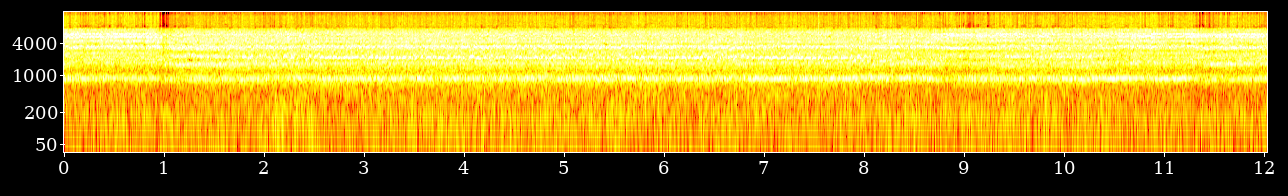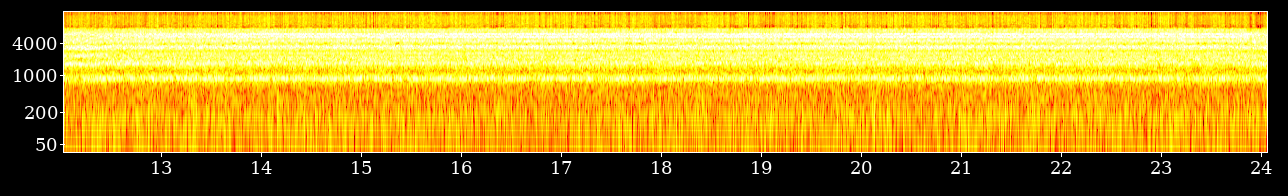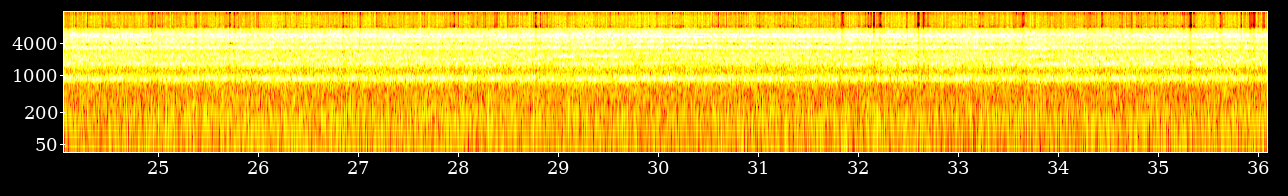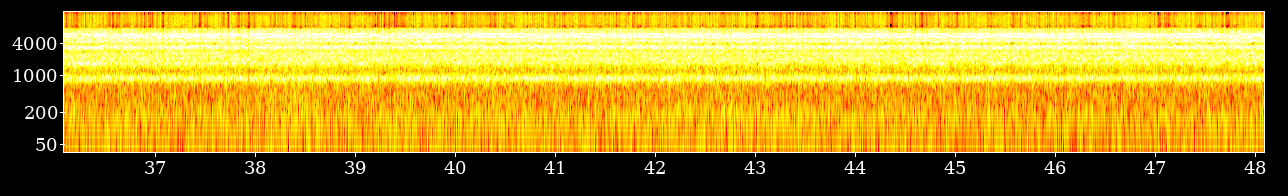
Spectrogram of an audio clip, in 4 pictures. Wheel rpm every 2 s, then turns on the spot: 220, 210, 210, 210, 220, 220, 230, 230, 230, 230, 230, 240, 230, 230, 230, 230, 230, 230, 230, 230, 230, 230, 240, 230.
none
